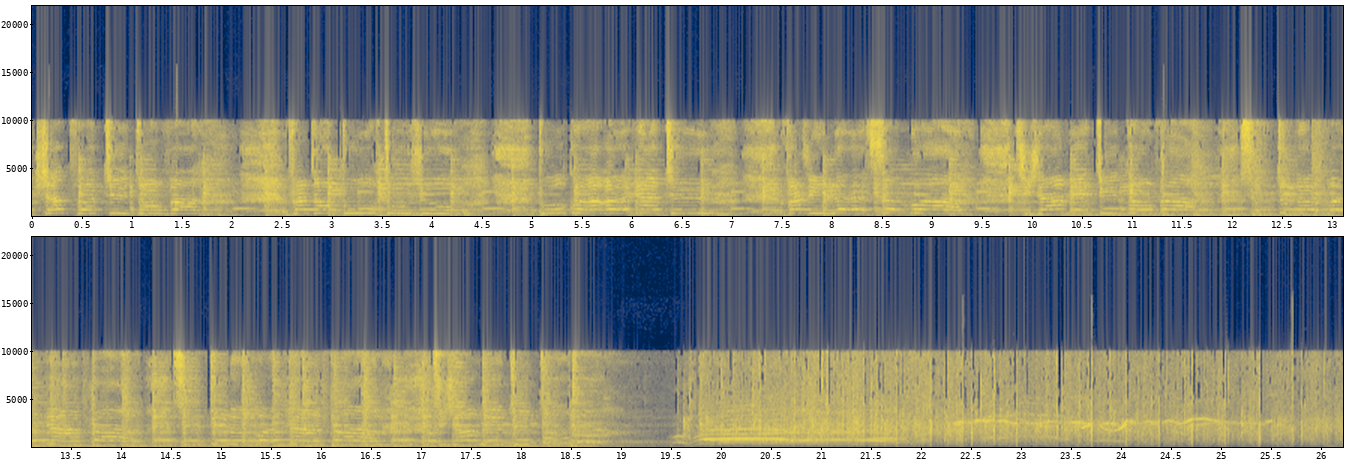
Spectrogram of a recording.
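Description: Live pop-rock band with electric guitars, keyboards and drums playing the final section of a song, the low end filling out about ten seconds in. The band stops suddenly just before twenty seconds in, and the audience breaks into applause, whistles and cheers.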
